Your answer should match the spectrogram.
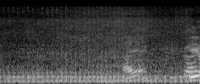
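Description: Motorcycle engine idling steadily, a low even pulsing. A voice sounds briefly in the middle and speech begins at the very end.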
